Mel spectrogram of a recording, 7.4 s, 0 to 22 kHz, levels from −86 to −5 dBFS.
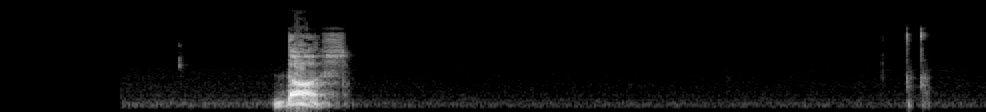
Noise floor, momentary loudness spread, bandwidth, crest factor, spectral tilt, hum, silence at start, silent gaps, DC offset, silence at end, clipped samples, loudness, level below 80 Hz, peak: -69 dBFS; 27 LU; 9.2 kHz; 24 dB; -5 dB/octave; none; 2.05 s; none; under 0.1%; 4.85 s; under 0.1%; -16 LUFS; -70 dBFS; 0 dBFS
